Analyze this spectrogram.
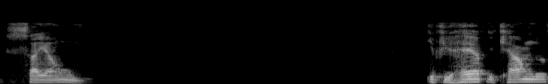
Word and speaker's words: Sivan: Like I say, the correct pronunciation is Sayaun, Saya, and then it's a Wa, Zoom, and that's an N, Sayaun.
